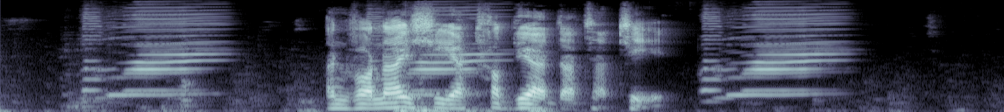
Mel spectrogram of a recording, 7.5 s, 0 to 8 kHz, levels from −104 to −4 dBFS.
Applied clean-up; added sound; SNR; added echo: classical method log-MMSE.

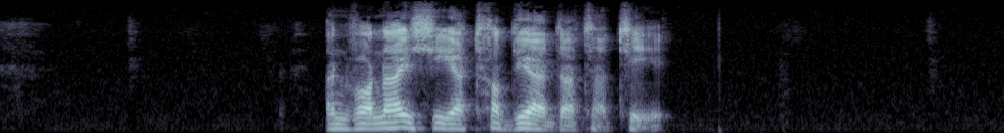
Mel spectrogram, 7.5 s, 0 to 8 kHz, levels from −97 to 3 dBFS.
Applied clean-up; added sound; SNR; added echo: none; none; none; none.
